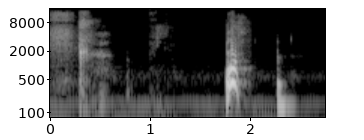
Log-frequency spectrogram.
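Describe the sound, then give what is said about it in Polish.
A dog barks twice, short sharp yaps close together near the end, after a quieter burst earlier on; a low steady hum runs underneath throughout. “Odpowiedział ci pies.”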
